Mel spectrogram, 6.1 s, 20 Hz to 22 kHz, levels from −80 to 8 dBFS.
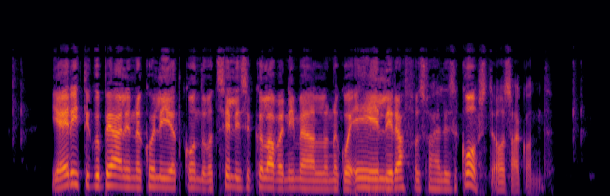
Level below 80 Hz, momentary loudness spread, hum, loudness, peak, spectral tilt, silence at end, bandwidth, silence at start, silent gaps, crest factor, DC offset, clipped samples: -64 dBFS; 11 LU; none; -19 LUFS; 0 dBFS; -2.5 dB/octave; 0.8 s; 10 kHz; 0.55 s; none; 20 dB; under 0.1%; under 0.1%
